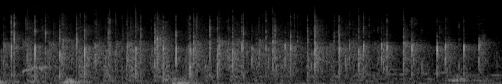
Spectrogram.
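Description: An audience at a film presentation applauds to welcome the film's two directors, with dense, steady clapping for the full five seconds, sharp individual claps standing out against the wash of many hands, with a few faint murmurs mixed in.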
